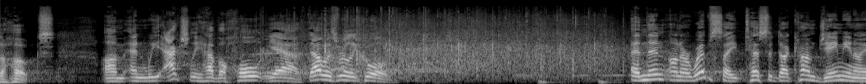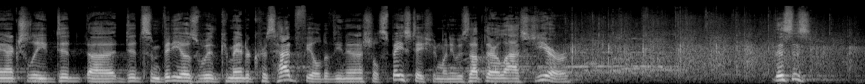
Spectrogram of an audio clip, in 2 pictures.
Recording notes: Our show in San Francisco at the SF Sketchfest comedy festival was one such show.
